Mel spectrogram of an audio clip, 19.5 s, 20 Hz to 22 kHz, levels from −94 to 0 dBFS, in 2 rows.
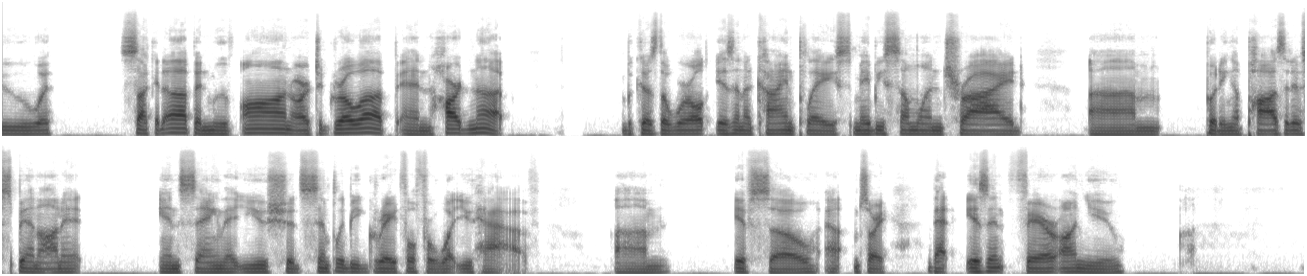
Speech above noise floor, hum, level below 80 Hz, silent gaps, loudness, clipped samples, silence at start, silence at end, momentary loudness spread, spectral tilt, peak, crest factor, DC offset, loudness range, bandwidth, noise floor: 34 dB; none; -52 dBFS; none; -28 LUFS; under 0.1%; 0 s; 0.75 s; 12 LU; -6 dB/octave; -8 dBFS; 20 dB; under 0.1%; 6 LU; 14.5 kHz; -62 dBFS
